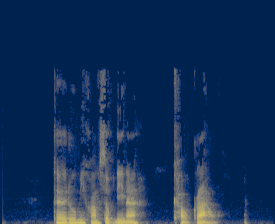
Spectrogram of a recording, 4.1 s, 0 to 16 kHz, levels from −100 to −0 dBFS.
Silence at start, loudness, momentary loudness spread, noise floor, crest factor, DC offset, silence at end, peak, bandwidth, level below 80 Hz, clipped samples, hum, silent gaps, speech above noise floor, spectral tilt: 0.8 s; -23 LUFS; 8 LU; -71 dBFS; 22 dB; under 0.1%; 0.4 s; -2 dBFS; 11 kHz; -42 dBFS; under 0.1%; none; none; 50 dB; -8 dB/octave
